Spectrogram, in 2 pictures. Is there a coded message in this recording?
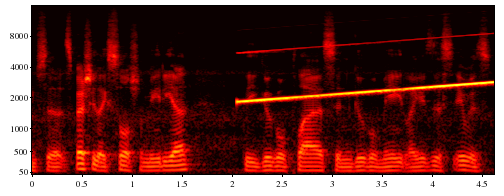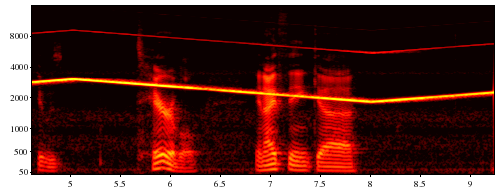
No, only a tone that sweeps in pitch again and again, with room echo and speech in English.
